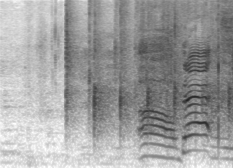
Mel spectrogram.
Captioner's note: audience applauding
